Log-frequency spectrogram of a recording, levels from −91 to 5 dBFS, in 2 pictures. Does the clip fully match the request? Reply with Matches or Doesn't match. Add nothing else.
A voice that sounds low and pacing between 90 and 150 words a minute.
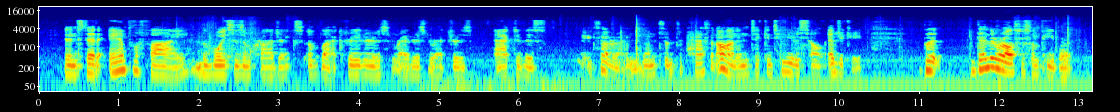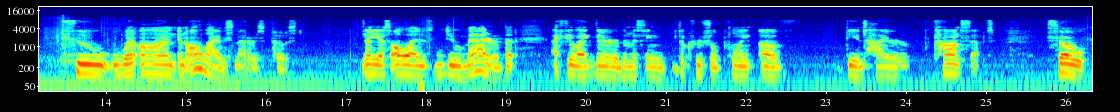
Matches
